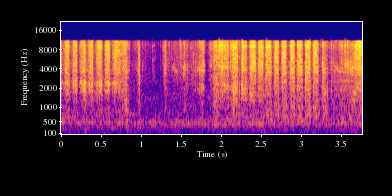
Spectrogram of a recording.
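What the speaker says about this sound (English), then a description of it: "What I'm using right here is a 220 sandpaper," A knife blade rubbed by hand with 220 grit wet-dry sandpaper, close rhythmic back-and-forth rasping strokes in quick bursts with a brief pause in the middle, no talk.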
